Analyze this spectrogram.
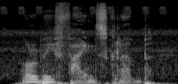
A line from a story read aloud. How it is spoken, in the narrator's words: he whispered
